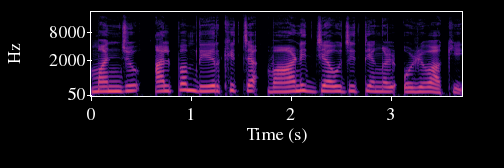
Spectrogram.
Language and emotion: Malayalam, neutral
